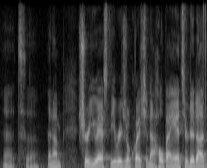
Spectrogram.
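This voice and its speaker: A man in his sixties from West Virginia with a West Virginian accent, telling rambling stories in a relaxed interview on a small studio set, acting out the exchanges he quotes. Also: mid-range voice, a little fast, gravelly. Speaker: guest, comic book writer. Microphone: lapel.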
